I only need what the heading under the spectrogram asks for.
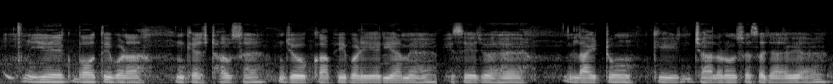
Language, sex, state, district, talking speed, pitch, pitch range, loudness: Hindi, male, Uttar Pradesh, Etah, 170 wpm, 105 Hz, 100-110 Hz, -23 LUFS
